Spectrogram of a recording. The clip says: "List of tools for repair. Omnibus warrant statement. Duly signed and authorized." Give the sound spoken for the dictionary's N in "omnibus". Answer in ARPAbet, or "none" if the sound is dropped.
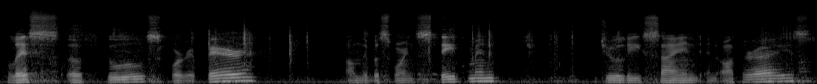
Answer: L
